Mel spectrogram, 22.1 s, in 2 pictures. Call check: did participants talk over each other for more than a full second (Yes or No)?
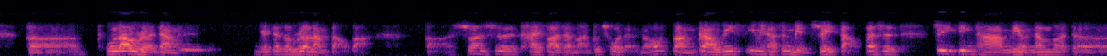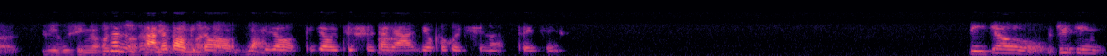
Yes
